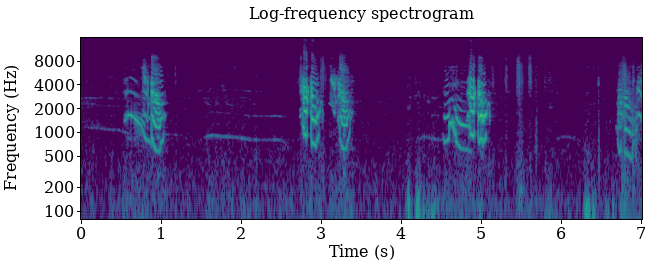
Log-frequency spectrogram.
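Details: Calls of grey francolin chicks: repeated short raspy, chattering bursts, some doubled, with a thin drawn-out whistled tone between them and faint background rumble.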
